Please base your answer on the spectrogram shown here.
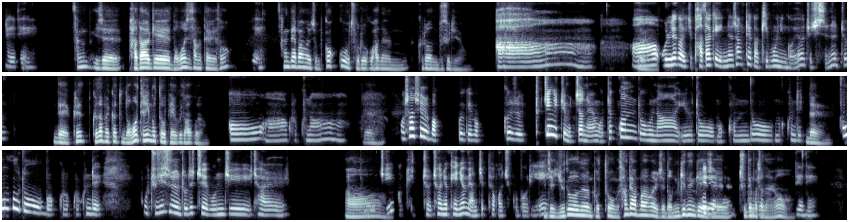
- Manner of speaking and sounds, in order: tapping; other background noise
- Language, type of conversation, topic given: Korean, unstructured, 취미를 하다가 가장 놀랐던 순간은 언제였나요?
